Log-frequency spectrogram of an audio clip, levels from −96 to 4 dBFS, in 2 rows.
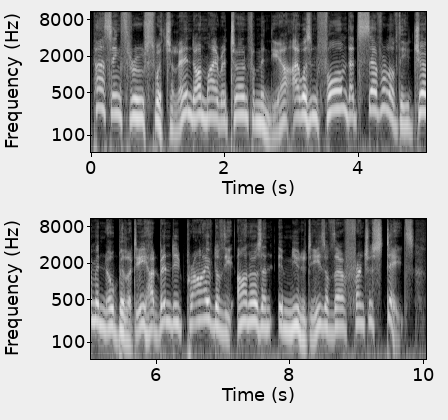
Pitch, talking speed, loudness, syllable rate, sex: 185 Hz, 175 wpm, -18 LUFS, 5.1 syllables/s, male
